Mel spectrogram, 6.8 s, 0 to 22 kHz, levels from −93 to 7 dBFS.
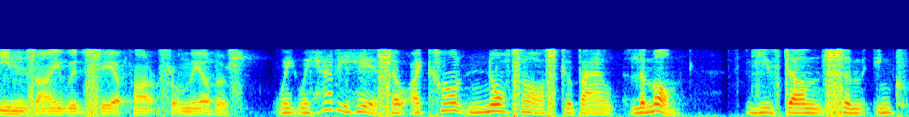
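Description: Throughout the speech, sibilants sound gritty and metallic, with stray false tones, and the spectrum runs hard up to 4 kHz. This is aliasing: the sample rate was lowered, which fits a drop to 8 kHz, without filtering first, so content above 4 kHz folded back, roughly 10 dB below the signal.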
